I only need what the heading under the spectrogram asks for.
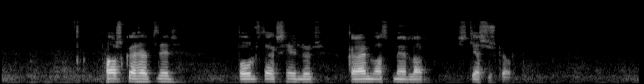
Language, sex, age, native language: Icelandic, male, 40-49, Icelandic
